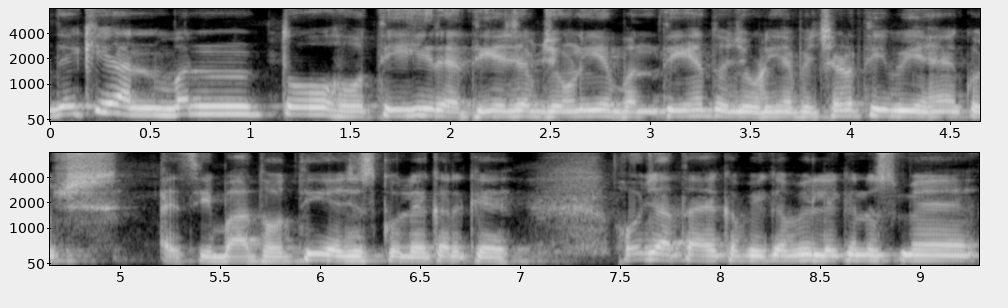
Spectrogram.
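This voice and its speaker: A man's fairly high voice with ordinary pitch variation and very even loudness over noticeable background noise. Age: 60s. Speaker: qawwali singer. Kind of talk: interview.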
